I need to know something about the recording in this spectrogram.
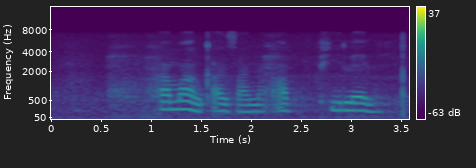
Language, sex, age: Xhosa, female, 26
